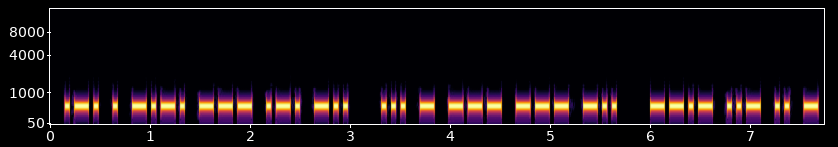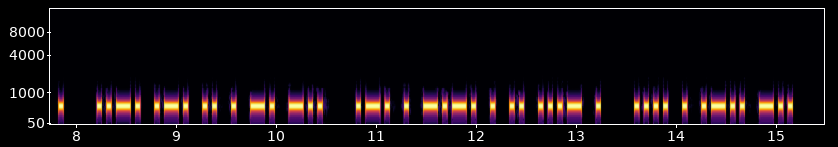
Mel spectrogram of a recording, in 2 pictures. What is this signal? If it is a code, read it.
Morse code, heard as a keyed tone, about 25 wpm, 500 Hz. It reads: RECORD STOOD QUITE FRIEND RECEIVE HELD
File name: 632 words / 632 Words 25WPM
